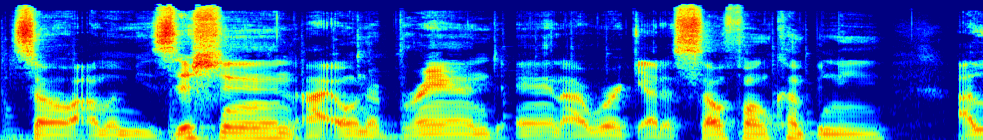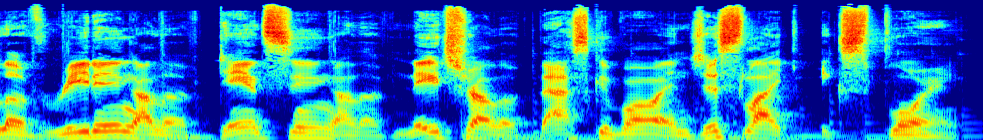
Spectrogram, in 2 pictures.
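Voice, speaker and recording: A man's voice: medium pitch, moderate pace, fairly bright tone. A man in his twenties from Zimbabwe, a dating show contestant, talking earnestly about himself. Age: 20s. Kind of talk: casual chat.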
